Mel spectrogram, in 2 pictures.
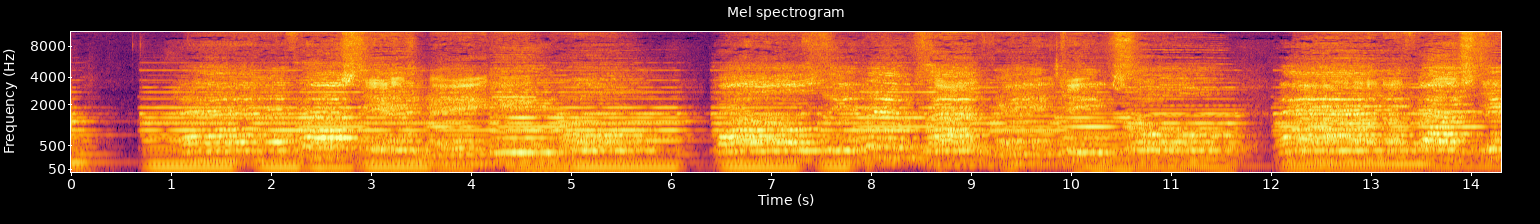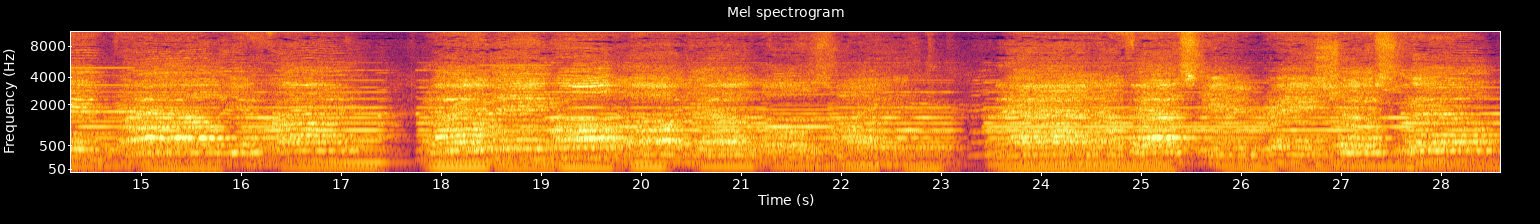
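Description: Congregation singing a hymn with organ accompaniment. It goes in phrases of about six seconds, with a short break for breath between each.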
